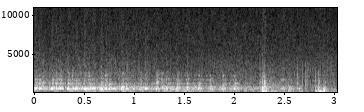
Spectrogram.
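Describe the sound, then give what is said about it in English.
A steady, droning propeller-aeroplane engine hums with a low, sustained tone, then gives two brief louder bursts near the end as it descends to land in a backyard. “Now let's take her down and tell the world we invented the aeroplane.”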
